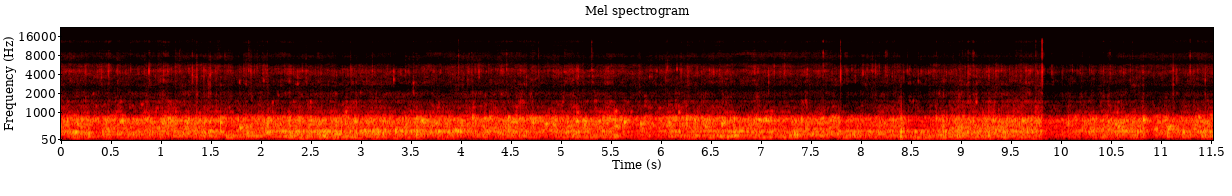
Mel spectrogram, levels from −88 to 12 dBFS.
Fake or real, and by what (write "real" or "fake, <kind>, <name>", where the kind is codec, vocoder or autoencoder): fake, codec, DAC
